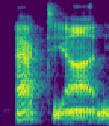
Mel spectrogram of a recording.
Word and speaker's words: Acteon: And how do you spell it? A-C-T-I-O-N? A-C-E-T-I-O-N? A-C-E-T-I-O-N? Yes. Yep, that's it. Acteon, yeah.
